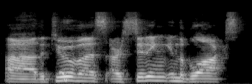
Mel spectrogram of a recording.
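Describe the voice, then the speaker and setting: Bright-sounding guy from manitoba hosting, 30s, chatty and lively storyteller. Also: mid-range voice, normal speed. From Manitoba, Canada. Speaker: podcast host. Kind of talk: casual interview chat.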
